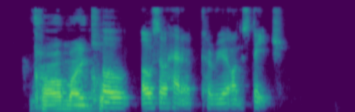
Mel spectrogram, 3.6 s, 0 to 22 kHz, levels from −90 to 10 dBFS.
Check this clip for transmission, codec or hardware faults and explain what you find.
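One fault: a section at the wrong speed. From 1.03 s to the end, the speech runs 1.63 times too fast, likely from playback against the wrong clock. The voice rises roughly ten semitones and hurries, unlike a pure pitch shift where the timing stays unchanged.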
